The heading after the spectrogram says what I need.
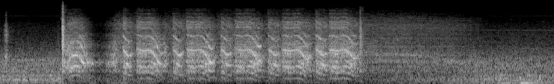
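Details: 2006 Honda Odyssey 3.5 that quit while driving, cranks but won't start: starter cranks evenly, slightly quick, for about three seconds with no firing.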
